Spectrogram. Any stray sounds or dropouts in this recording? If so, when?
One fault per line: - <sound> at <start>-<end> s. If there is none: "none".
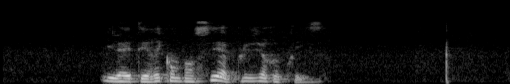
none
